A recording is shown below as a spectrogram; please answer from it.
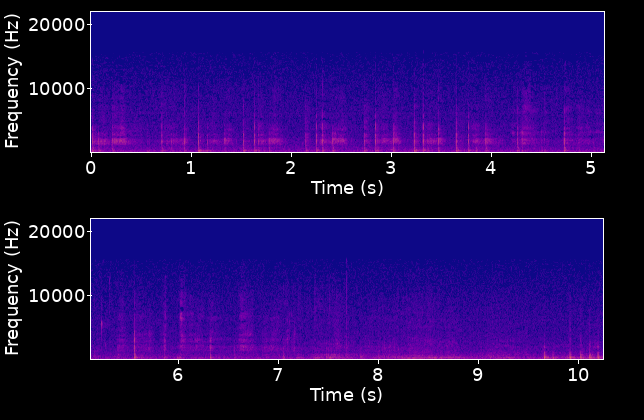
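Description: Fingertips and painted nails scratch and tap along the surface and edges of a large, flat, hollow black printed cardboard biscuit gift box lid. Quiet dry scratching strokes mix with short, sharp taps that die away almost instantly, with a band of brighter scratch noise in the upper mids. Near the end, several louder, crisper taps cluster together.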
